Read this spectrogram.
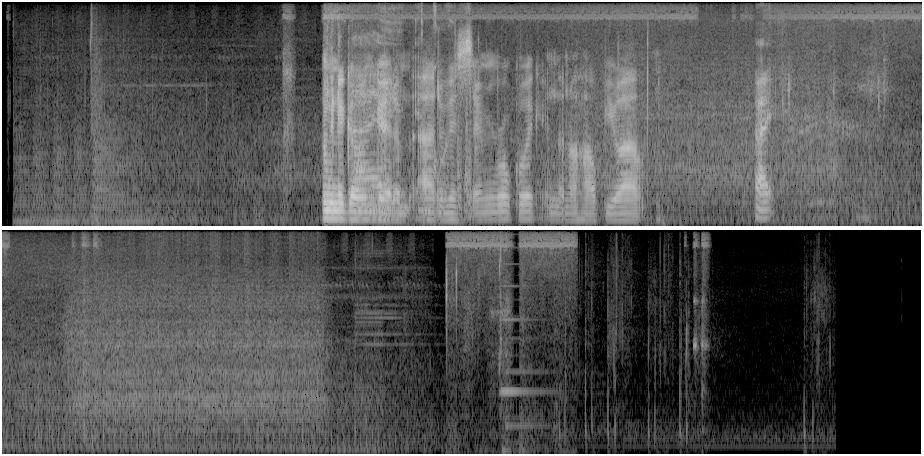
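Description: Footsteps tap on hard pavement.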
